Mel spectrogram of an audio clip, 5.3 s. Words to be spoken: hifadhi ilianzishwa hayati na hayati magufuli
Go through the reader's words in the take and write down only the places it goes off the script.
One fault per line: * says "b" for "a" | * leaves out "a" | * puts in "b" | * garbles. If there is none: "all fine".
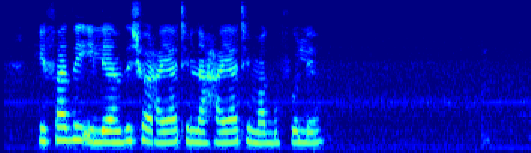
all fine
